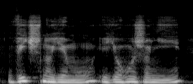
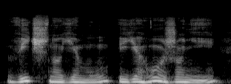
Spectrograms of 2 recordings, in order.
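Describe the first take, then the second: No difference in how they are said.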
